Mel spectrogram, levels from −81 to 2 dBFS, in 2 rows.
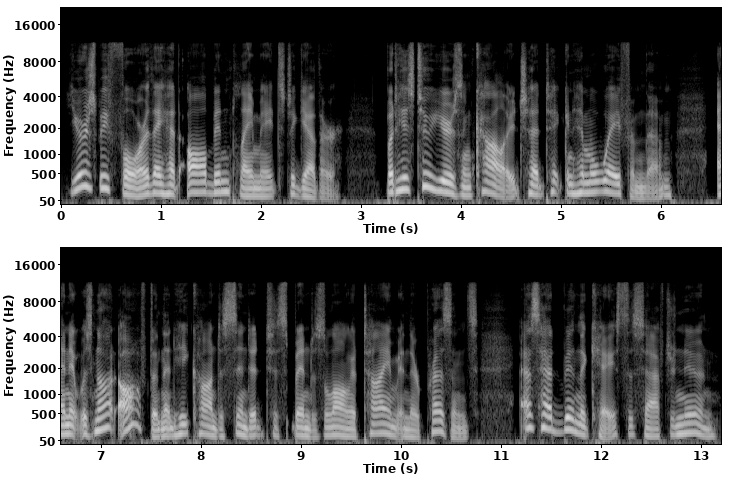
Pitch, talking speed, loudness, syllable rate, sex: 145 Hz, 200 wpm, -21 LUFS, 5.3 syllables/s, female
